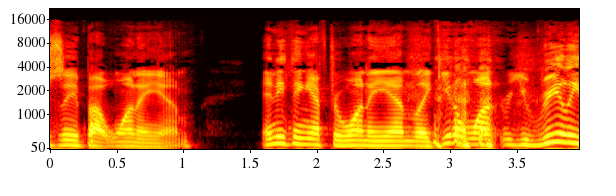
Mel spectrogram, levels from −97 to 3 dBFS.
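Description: A speech clip with clock drift buffer slips. A short click is heard once a second, from 0.31 s to 3.31 s, about four in all. The steady spacing is the giveaway. The likely cause is two devices running on separate clocks that disagree by several hundred parts per million. The buffer between them drifts until a block of a few dozen samples is dropped or repeated. Each slip breaks the waveform and clicks.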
